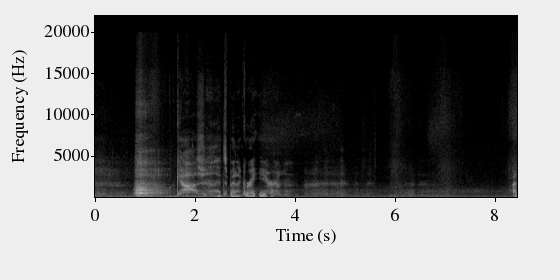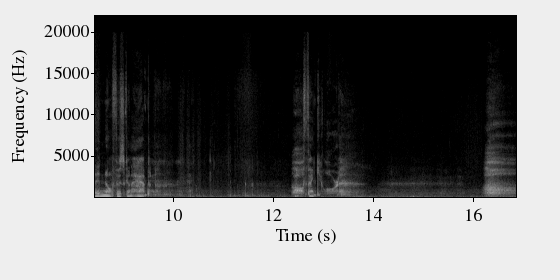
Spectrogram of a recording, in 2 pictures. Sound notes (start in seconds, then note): 5.1 whispering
